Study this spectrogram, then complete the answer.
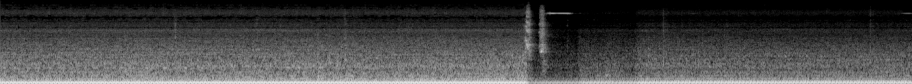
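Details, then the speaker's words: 1951 Ford F1 body on 2001 Ford Ranger V6 chassis: steady even low rumble, no misses or knocks, one brief clunk nearby; healthy normal idle. "Oh man, sounds good."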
